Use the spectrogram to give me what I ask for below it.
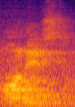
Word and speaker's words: honest: But if you listen carefully, you are not saying honest, ha. H is not being pronounced. You're saying honest.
